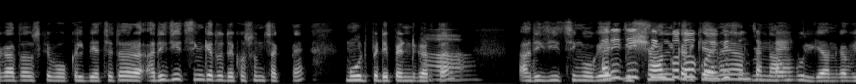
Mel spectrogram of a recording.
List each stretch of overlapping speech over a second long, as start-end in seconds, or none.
6.0-7.9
